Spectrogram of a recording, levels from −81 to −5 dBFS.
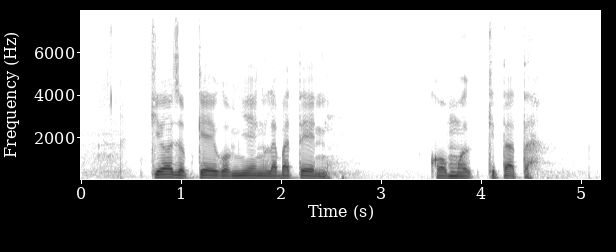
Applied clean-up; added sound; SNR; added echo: none; none; none; none.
